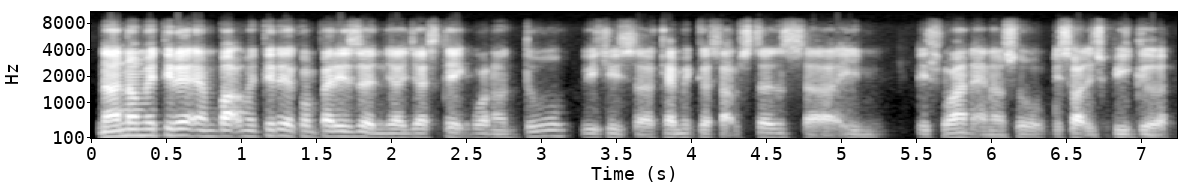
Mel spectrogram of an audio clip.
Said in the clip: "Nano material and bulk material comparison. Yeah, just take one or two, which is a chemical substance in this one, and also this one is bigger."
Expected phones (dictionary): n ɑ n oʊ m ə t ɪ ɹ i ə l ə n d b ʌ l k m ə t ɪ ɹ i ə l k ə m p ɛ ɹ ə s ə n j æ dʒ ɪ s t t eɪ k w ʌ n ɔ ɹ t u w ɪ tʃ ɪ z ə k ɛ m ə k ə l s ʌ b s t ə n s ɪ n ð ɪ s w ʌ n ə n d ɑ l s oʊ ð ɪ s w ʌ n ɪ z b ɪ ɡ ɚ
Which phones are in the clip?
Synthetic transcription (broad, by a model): n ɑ n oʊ m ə t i ɹ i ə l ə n b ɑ k m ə t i ɹ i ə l k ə m p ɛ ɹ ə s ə n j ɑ dʒ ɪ s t t eɪ k w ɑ n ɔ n t u w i tʃ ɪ s ə k ɛ m ə k ə l s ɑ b s t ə n s ɪ n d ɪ s w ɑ n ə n ɑ l s oʊ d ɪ s w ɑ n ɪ s b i ɡ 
